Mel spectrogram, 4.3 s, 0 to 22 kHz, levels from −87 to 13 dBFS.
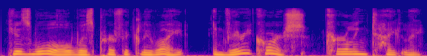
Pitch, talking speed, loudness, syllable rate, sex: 150 Hz, 140 wpm, -16 LUFS, 4.6 syllables/s, male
